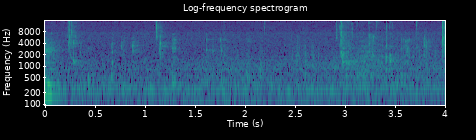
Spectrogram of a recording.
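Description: Faint chewing of a mouthful of peach cobbler, with a few soft scattered mouth clicks.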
